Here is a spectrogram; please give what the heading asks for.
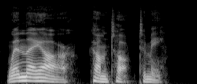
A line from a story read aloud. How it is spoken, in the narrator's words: Flint grunted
